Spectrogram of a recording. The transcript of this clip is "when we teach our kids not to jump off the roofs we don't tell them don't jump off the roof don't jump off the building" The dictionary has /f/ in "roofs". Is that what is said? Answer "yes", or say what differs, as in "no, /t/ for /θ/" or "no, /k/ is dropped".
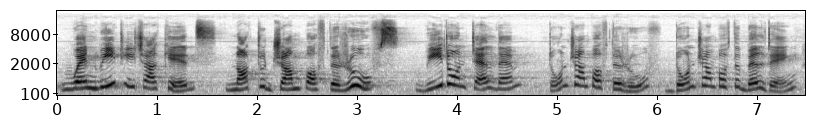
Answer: yes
